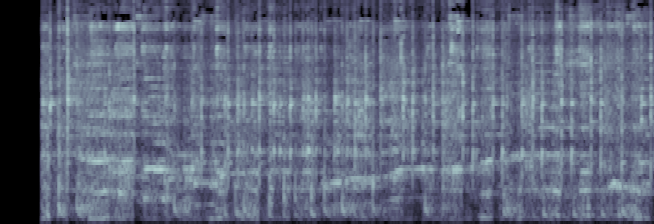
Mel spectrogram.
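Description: Several South Indian thavil barrel drums played together in a fast, dense rhythm. They start abruptly a moment in, with a wavering melody line above the drumming.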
